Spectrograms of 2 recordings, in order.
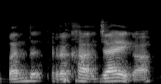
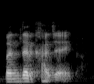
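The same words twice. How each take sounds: First: "बंद", "रखा", "जाएगा" as slow separate words; gap between बंद and रखा. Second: "बंदर" as one word, then "खा जाएगा"; बंदर joined, खा separate. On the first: Teacher shows the intended headline, "बंद" slowly parted from "रखा". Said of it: "ये बोलना था". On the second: Teacher reads the misprint, "बंदर" as one word before "खा जाएगा". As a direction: run "बंद" and "र" into "बंदर", then "खा". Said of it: "बंदर एक साथ कर दिया था". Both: Shown as a demonstration.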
